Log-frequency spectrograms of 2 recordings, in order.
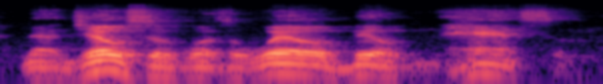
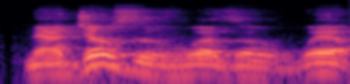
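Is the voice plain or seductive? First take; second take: seductive; plain. First: It is read in a sexy, seductive voice. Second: It is read in a plain, normal voice.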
